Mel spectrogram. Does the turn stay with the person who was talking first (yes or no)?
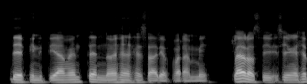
yes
